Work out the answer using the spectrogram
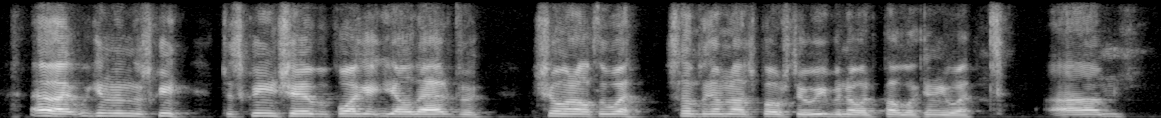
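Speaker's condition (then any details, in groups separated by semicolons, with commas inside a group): Cerebral palsy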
